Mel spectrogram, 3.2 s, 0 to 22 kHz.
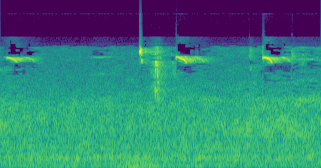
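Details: Male and female common kingfisher at a nest-wall camera, evening of 18 April 2013, calling before mating; a handful of thin, high, drawn whistles with one sharper note, separated by quiet gaps over low hiss.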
